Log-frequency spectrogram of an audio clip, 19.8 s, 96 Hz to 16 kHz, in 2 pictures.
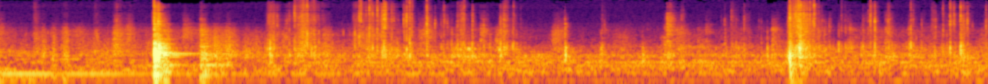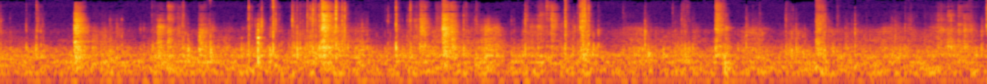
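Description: Clear plastic wrapping crinkling and rustling, with scattered small clicks and taps, as hands fit white plastic water tubing into a fitting on the unit. Two sharp knocks stand out, about a second and a half in and again near 8 s, and a low hum cuts off at the first knock.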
